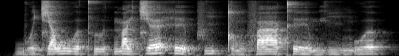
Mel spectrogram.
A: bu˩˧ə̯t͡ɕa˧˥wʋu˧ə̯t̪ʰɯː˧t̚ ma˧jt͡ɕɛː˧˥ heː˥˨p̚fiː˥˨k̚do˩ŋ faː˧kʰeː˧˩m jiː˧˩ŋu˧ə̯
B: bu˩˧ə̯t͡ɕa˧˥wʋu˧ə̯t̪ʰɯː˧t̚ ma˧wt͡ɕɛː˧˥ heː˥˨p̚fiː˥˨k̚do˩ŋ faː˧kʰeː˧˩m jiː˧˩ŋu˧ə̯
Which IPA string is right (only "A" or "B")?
A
